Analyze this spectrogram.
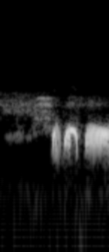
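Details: Spotted dove provoked to fight, cooing: two quick hollow notes followed by a sustained, slightly rough coo, cut off abruptly, with no other sounds.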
